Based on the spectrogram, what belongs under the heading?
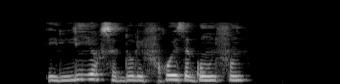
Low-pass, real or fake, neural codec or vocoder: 7.2 kHz; real; none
